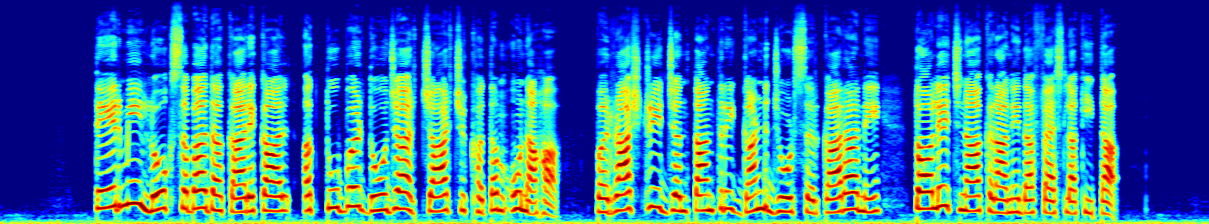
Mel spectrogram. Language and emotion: Dogri, neutral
